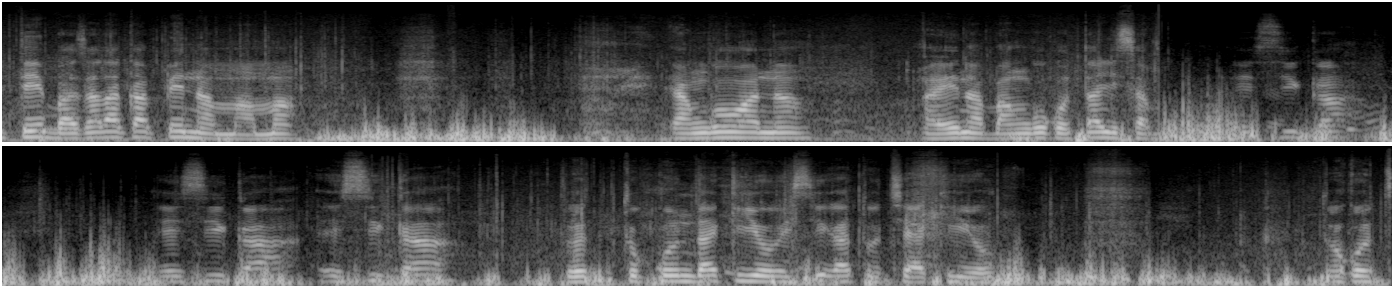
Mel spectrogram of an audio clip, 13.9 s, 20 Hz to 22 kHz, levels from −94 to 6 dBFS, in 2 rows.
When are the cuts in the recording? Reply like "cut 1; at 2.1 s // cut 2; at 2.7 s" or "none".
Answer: cut 1; at 5.8 s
